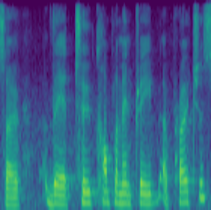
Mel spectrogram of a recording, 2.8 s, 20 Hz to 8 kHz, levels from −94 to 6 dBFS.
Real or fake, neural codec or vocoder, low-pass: real; none; 7.2 kHz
